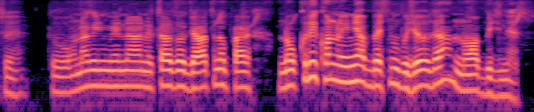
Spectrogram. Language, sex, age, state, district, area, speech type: Santali, male, 45-60, Jharkhand, Bokaro, rural, spontaneous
